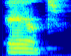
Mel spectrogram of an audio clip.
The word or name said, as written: aunt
